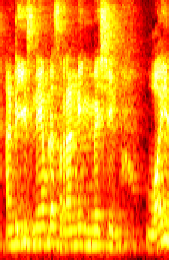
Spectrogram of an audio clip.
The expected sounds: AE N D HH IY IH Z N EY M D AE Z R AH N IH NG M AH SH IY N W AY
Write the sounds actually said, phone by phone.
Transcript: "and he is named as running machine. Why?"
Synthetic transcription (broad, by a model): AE N D HH IY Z N EY M D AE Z R AH N IH NG M AH SH IY N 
